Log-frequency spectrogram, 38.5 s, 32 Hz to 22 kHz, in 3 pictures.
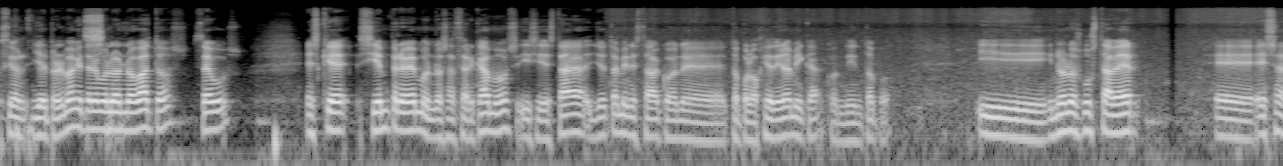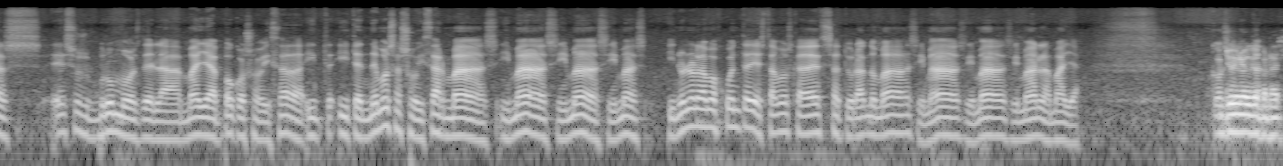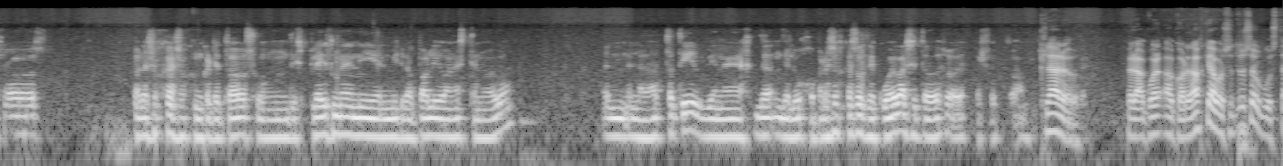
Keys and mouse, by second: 1.0 Tab, 14.2 shift+z, 23.1 shift+z, 25.3 shift+z, 26.7 shift+z, 27.7 shift+z.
